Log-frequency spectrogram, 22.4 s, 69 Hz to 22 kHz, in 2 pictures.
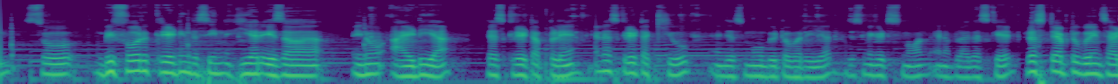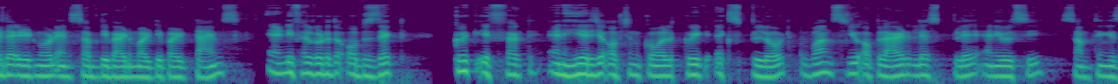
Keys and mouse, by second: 2.5 shift+click, 3.9 shift+a, 5.2 s, 5.6 click, 5.9 ctrl+a, 6.8 g, 6.9 z, 7.4-8.0 drag, 8.1 ctrl+a, 8.4 s, 8.7 ctrl+a, 9.2-9.5 drag, 9.8 shift+drag, 10.6 Tab, 11.1-12.2 drag, 12.5 click, 12.9 click, 13.5 Tab, 14.2-18.8 drag, 21.3-22.1 drag.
